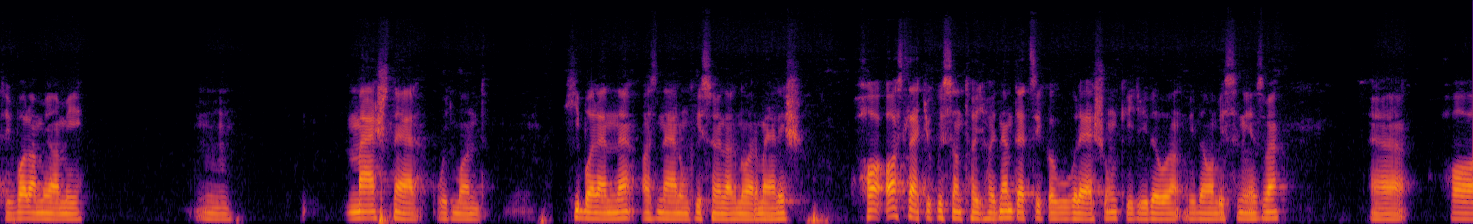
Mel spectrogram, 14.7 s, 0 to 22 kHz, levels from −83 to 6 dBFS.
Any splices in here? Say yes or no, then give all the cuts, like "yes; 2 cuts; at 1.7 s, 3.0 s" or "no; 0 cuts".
yes; 2 cuts; at 5.5 s, 8.5 s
